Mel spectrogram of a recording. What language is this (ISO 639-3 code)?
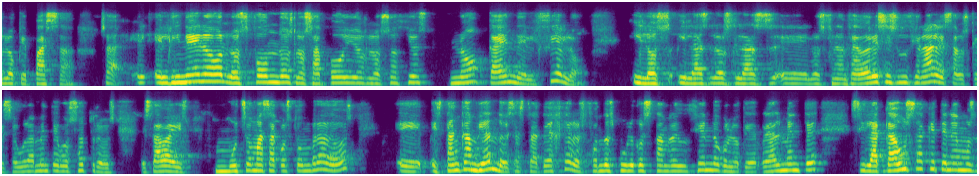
spa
